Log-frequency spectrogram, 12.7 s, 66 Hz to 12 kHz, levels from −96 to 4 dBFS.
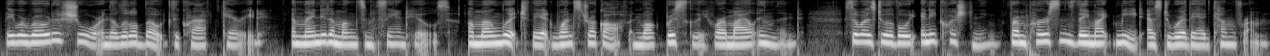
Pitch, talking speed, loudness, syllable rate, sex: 210 Hz, 230 wpm, -17 LUFS, 5.8 syllables/s, female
